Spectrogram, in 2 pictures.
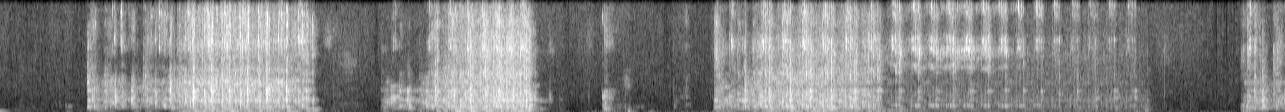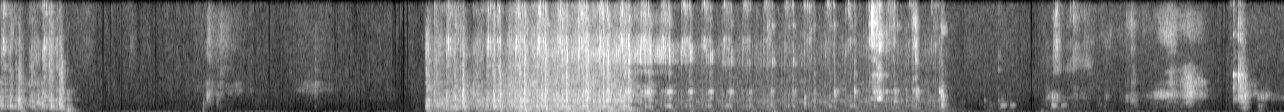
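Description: A sewing machine top stitches all the way across a modified Mercury bag, running in several loud bursts of steady whirring stitching separated by short pauses, with no talking.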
